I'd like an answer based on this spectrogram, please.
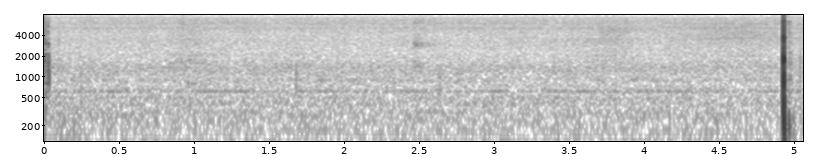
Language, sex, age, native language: Icelandic, male, 40-49, Icelandic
